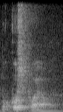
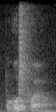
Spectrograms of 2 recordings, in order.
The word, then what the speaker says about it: 먹고 싶어요: Okay, my tip for pronunciation is just make it as flat as you can. 먹고 싶어요. 먹고 싶어요. Okay, don't try to put too much stress in anywhere.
